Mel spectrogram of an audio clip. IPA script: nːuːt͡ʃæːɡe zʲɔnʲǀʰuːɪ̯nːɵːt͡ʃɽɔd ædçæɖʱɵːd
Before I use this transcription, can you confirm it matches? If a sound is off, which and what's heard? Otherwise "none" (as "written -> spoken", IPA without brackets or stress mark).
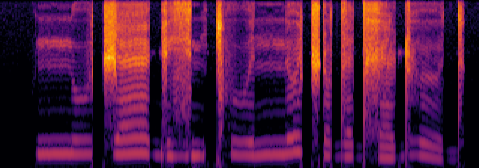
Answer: ç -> x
